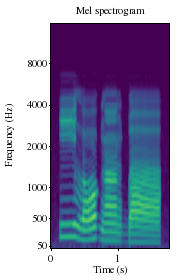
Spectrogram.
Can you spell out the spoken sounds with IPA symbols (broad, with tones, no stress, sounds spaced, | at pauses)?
i˦ l ɔ˨˦ ɡ ã˨ ɡ͡b a˨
